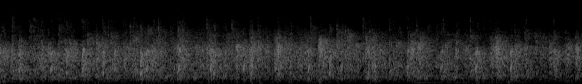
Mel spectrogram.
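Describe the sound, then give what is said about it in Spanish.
Steady applause from a crowd, a dense continuous patter of many hands clapping at an even level for several seconds, with no voices standing out. “Un fuerte aplauso nuevamente, Baruch Hashem.”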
